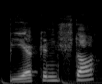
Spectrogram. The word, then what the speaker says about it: Birkenstock: Are you are you are we are you heir to the Birkenstock fortune? Technically, according to German pronunciation, uh, the sandal shoe company is pronounced Bakentock because it's the IK.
